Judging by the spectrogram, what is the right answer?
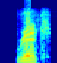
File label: "ret", American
